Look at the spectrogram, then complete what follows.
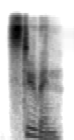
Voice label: "stearin", Indian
